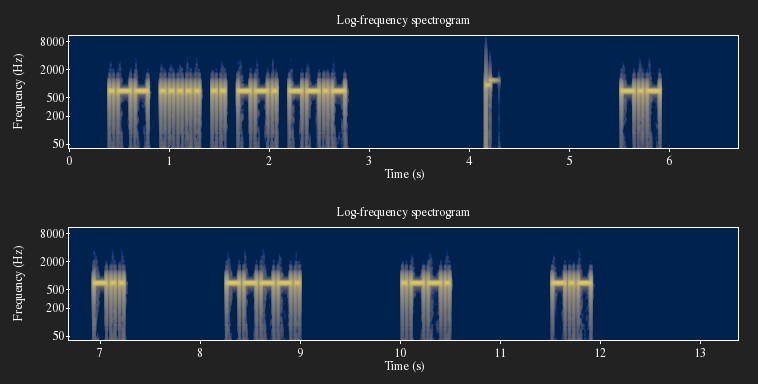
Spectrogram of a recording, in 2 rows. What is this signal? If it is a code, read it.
Morse code, heard as a keyed tone, about 27 wpm, spaced as for 12 wpm, 700 Hz. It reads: W5IGQ KD9PK
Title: USA Call Signs - 5 Characters - 8x Character Spacing - 28wpm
